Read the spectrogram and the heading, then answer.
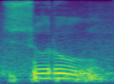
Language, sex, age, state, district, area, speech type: Hindi, male, 18-30, Uttar Pradesh, Azamgarh, rural, read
